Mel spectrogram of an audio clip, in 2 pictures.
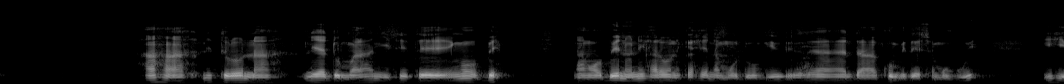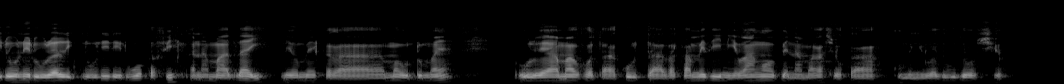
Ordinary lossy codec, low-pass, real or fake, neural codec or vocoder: none; none; real; none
